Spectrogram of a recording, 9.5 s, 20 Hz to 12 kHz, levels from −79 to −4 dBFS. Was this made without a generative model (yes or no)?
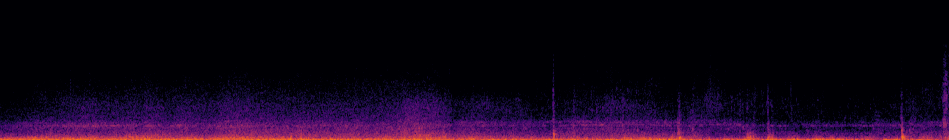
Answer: yes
